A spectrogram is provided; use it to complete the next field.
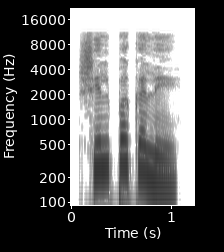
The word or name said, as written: ಶಿಲ್ಪಕಲೆ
